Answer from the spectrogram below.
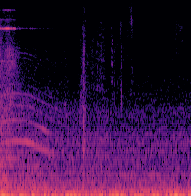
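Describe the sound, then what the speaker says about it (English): A short cat meow at the very start, moderately close and fading quickly, followed by faint background noise and a couple of soft clicks. "Who's my favorite cat?"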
